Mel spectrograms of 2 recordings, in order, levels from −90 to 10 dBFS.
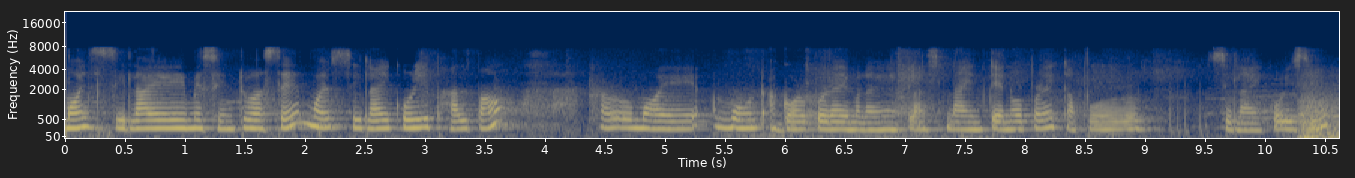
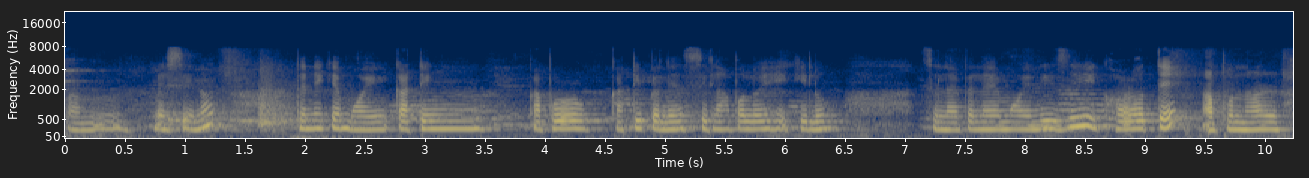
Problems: constant background noise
